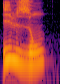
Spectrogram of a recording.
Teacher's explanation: ils ont, okay, final T not pronounced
